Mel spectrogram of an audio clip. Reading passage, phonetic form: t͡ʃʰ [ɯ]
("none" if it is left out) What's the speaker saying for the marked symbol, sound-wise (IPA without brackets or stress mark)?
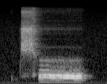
ɤ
